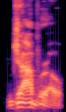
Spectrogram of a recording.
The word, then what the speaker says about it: Jaburo: I was going to make fun of how the English VA said Jaburo, but then on the comp software screen it says Jabro, which is how they say it.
